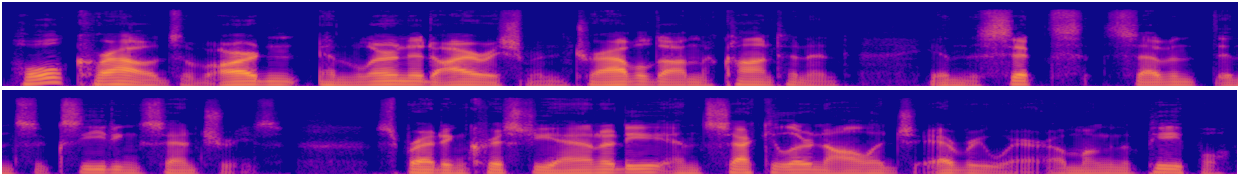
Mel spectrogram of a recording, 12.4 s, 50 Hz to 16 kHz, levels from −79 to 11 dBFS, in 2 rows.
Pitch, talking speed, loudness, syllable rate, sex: 90 Hz, 130 wpm, -22 LUFS, 4.9 syllables/s, male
